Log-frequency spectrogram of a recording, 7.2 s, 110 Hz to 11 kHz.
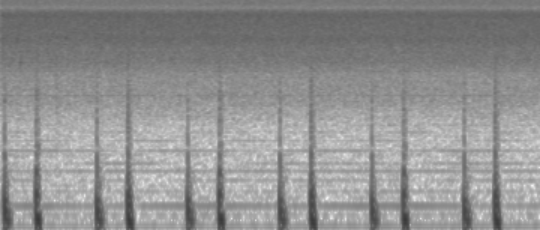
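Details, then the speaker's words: Normal heart sounds S1 and S2, regular paired lub-dub at about 49 beats a minute with clean silence between beats; the second sound is higher-pitched and shorter than the first, following aortic and pulmonary valve closure. "o som da segunda bulha é mais agudo e sua duração é menor quando comparada à primeira bulha"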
